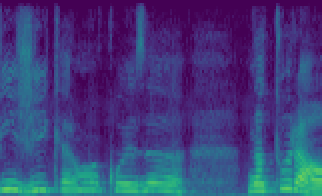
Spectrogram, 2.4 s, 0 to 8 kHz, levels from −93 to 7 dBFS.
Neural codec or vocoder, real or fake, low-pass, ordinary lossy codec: none; real; none; none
